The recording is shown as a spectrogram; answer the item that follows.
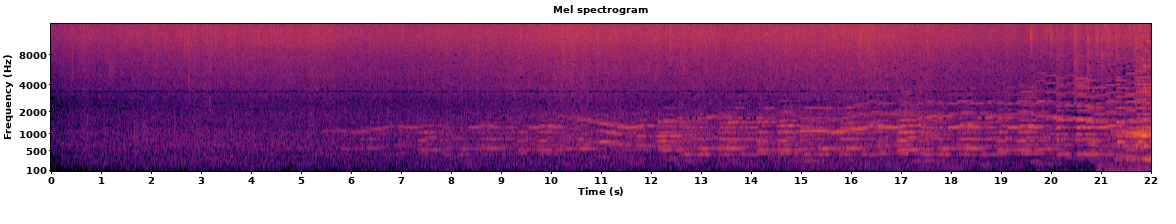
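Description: Song intro: a steady rain sound effect with a melody of short, stepping notes fading in over it and growing steadily louder.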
